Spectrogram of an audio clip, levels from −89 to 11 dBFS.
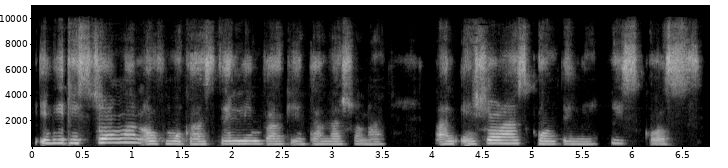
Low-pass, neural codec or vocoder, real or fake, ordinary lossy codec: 9.9 kHz; codec, 24 kHz, 3 kbps, HILCodec; fake; AAC, 64 kbps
